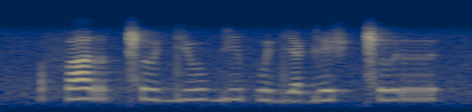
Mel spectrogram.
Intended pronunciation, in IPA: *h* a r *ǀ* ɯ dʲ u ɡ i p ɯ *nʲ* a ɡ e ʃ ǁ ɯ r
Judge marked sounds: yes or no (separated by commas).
no, no, no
